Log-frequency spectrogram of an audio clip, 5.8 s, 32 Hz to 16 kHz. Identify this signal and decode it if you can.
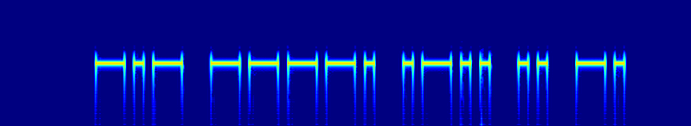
Morse code, heard as a keyed tone, about 15 wpm, 700 Hz. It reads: K9LIN
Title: USA Call Signs - 5 Characters - Repeated 3x - 15wpm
